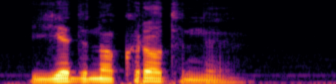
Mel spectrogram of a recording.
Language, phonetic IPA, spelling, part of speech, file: Polish, [ˌjɛdnɔˈkrɔtnɨ], jednokrotny, adjective, Pl-jednokrotny.ogg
